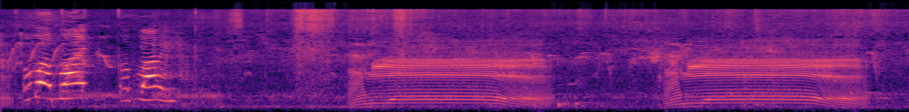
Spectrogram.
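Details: Cow mooing: after a few brief spoken words, two long, steady, tonal moos of about two seconds each, held level and then sagging slightly in pitch at the end, separated by a short pause.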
